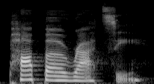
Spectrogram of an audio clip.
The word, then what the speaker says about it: paparazzi: yuvra ovra Word 139 paparazzi Common mispronunciation paparazzi Correct pronunciation paparazzi Four syllables with the stress on the third. The z makes a ts sound in Italian.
